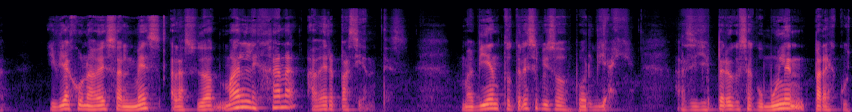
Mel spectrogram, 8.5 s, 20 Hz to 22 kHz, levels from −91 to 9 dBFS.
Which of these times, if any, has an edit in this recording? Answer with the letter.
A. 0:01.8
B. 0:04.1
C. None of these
C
